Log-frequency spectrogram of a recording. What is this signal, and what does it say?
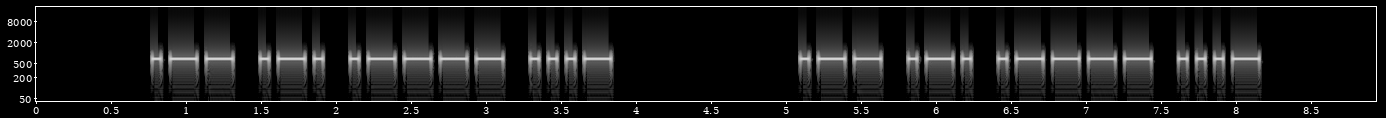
Morse code, heard as a keyed tone, about 20 wpm, 700 Hz. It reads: WR1V WR1V
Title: USA Call Signs - 4 Characters - Repeated 2x - 20wpm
